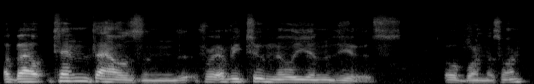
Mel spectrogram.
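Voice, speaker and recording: Radio play role: man as knowing cosmic companion, declamatory, animated pitch, mellow tone, patient explainer. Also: takes it slowly. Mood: grandly explaining. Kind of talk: scripted audio drama acting.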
